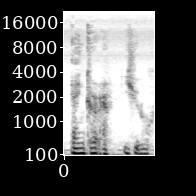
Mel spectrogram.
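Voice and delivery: normal talking voice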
